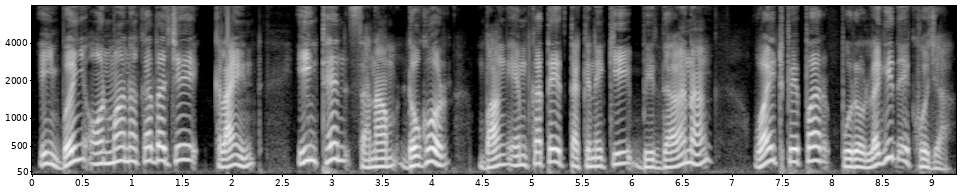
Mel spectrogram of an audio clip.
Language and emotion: Santali, surprised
